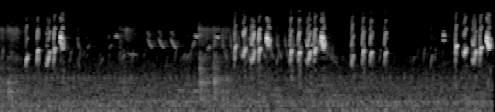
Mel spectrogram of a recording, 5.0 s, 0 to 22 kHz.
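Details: Wild goldfinch in 2022 singing lively, tinkling twitters: a short opening phrase, then a denser run of rapid bright notes and a final burst, quiet background.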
